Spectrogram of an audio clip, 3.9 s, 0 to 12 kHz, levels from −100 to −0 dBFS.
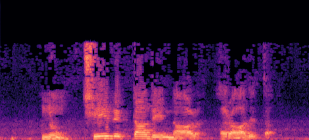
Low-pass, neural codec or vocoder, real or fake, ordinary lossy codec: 10.8 kHz; none; real; MP3, 32 kbps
